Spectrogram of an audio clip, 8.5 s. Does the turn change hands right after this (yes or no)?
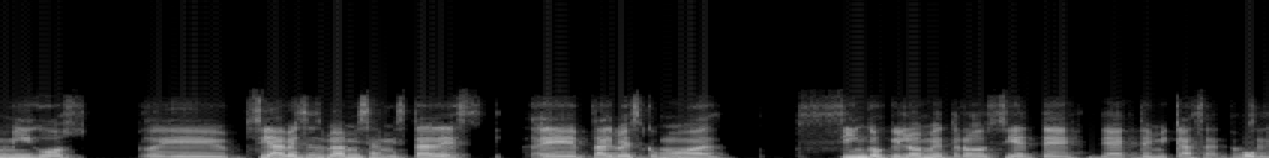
yes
